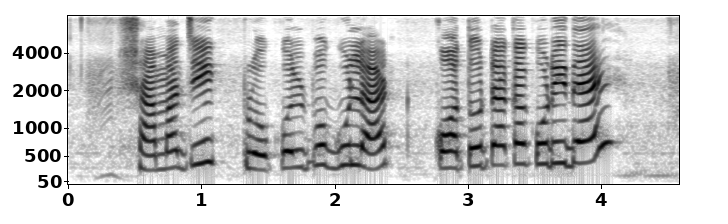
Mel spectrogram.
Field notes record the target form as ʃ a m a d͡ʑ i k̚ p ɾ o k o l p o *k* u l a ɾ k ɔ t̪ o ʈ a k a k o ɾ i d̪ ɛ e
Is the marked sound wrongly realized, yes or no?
yes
